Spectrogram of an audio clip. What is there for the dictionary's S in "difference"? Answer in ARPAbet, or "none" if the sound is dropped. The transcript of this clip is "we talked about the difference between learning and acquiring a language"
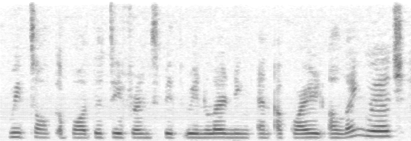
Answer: S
